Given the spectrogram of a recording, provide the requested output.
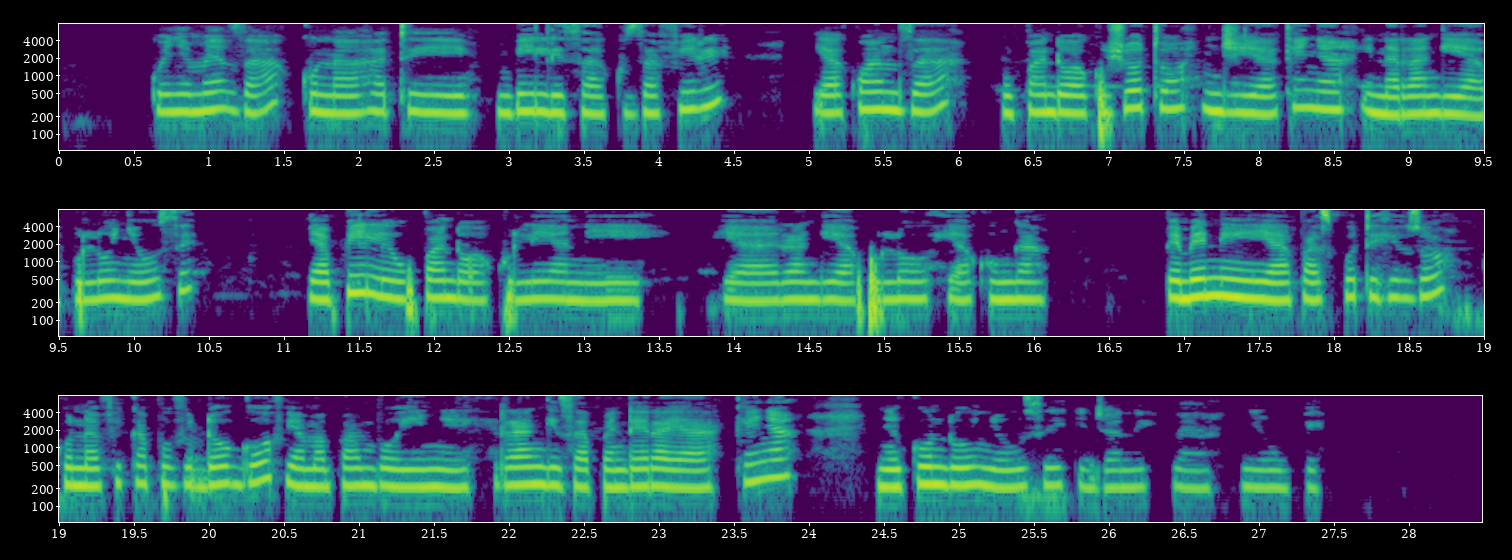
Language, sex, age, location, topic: Swahili, female, 18-24, Nakuru, government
